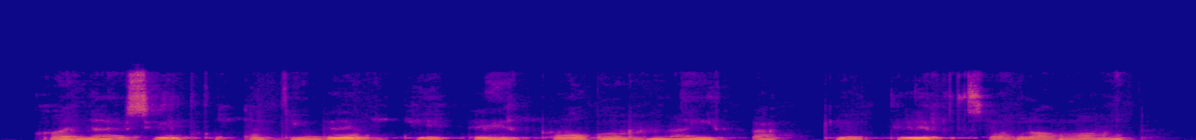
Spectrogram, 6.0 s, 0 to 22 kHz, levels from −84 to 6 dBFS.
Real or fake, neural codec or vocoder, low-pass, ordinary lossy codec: fake; codec, 24 kHz, 1.5 kbps, HILCodec; 10.8 kHz; Opus, 64 kbps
